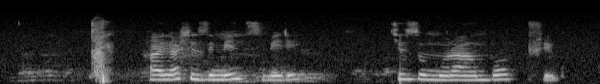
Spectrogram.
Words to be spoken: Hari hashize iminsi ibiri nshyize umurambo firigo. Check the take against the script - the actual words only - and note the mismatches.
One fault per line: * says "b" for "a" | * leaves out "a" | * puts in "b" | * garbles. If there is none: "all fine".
all fine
